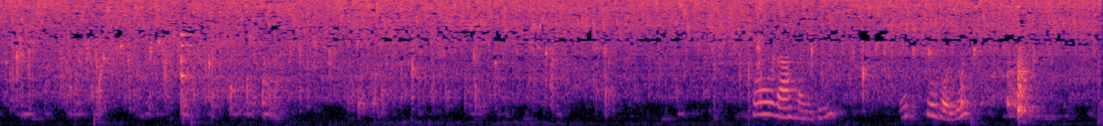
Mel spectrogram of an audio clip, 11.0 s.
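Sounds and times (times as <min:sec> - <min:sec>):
potatoes sizzling in hot oil: 0:00.0 - 0:11.0
metal spatula scraping pan: 0:00.1 - 0:05.6.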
